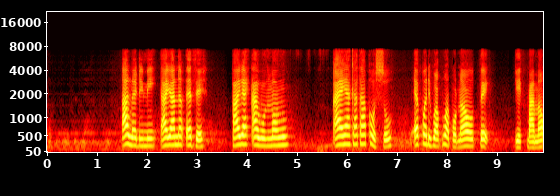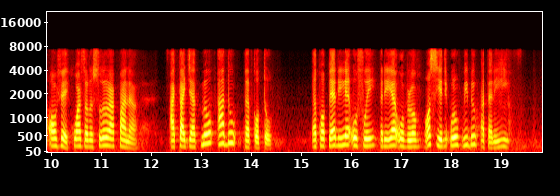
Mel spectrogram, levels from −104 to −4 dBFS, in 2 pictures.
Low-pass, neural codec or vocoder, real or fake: 7.2 kHz; codec, 16 kHz, 0.5 kbps, FunCodec, trained on LibriTTS, 25 frames a second; fake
